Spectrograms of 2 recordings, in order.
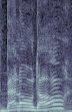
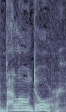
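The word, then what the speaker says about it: Ballon d'Or: The real way is balon. Then ESPN calls it the balonor.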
